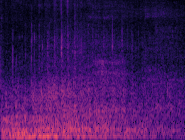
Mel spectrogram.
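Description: Sliding lecture-hall chalkboard panels being moved in their frame, a steady rolling rumble that fades away over about two seconds.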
